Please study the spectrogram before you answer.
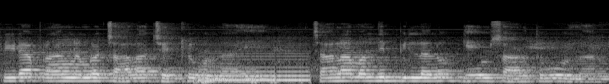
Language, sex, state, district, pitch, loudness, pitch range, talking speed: Telugu, male, Telangana, Mahabubabad, 155 Hz, -15 LUFS, 145-165 Hz, 100 wpm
